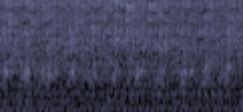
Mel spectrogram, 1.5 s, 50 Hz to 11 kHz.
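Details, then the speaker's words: Lada Kalina after an oil pressure warning light; the faulty oil pressure sensor was replaced and oil pressure is now present. Steady low idle with an even pulse and no knocks or rattles after the sensor swap. Oil was changed 1000 km earlier. Normal idle. "Ну вот мотор работает, хуй поймешь как, блядь."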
